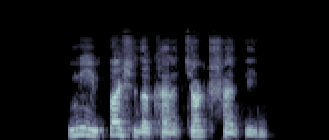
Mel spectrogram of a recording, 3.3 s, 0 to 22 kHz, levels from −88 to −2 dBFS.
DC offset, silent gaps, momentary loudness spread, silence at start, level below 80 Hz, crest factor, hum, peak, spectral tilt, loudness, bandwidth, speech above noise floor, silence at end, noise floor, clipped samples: under 0.1%; none; 12 LU; 0.7 s; -74 dBFS; 20 dB; none; -10 dBFS; -6 dB/octave; -27 LUFS; 9 kHz; over 63 dB; 0.65 s; under -90 dBFS; under 0.1%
